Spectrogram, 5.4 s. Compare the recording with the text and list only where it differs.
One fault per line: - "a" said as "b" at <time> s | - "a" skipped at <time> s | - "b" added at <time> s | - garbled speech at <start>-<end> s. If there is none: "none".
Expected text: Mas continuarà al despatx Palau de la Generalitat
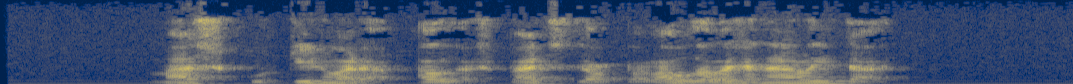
- "del" added at 2.9 s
